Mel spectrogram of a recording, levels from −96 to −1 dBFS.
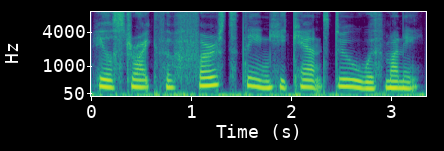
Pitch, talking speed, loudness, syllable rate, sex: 220 Hz, 180 wpm, -17 LUFS, 3.7 syllables/s, female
